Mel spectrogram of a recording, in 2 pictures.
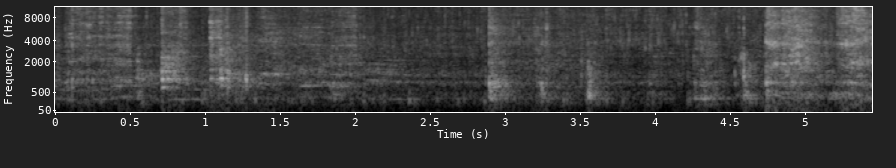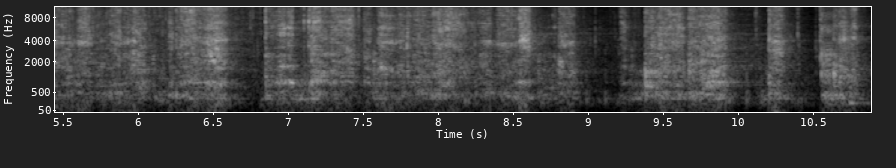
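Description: Cooked sorrel leaves go into a simmering small-prawn curry and are stirred in. A spoon scrapes and clinks steadily against the pot over a soft background sizzle, close and fairly busy throughout.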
